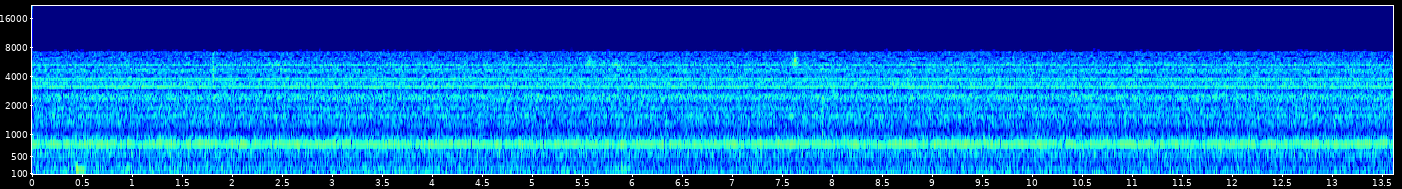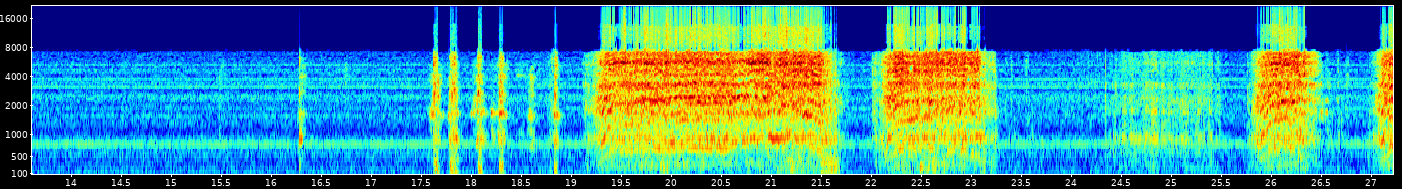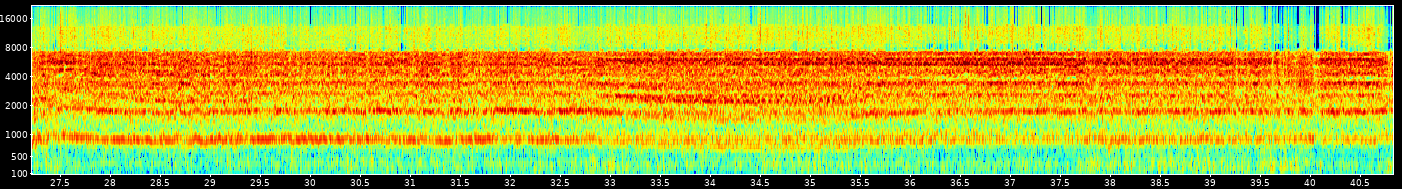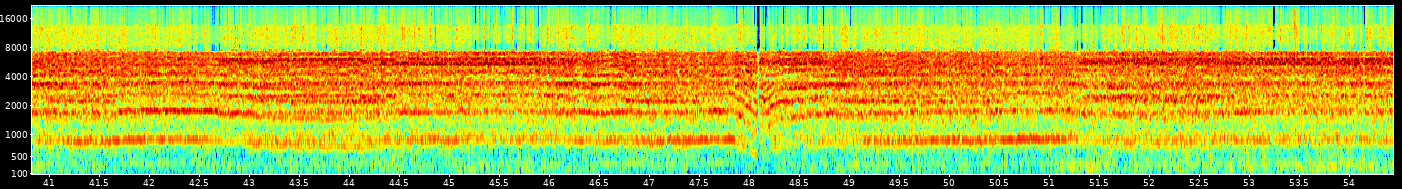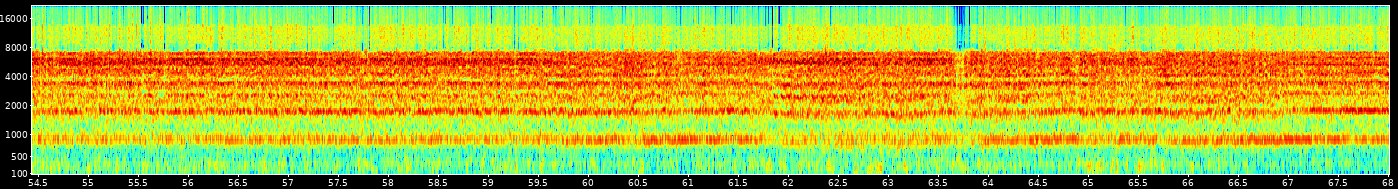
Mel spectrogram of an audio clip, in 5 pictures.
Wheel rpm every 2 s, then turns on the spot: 0, 0, 0, 0, 0, 0, 0, 0, 0, 40, 180, 50, 10, 100, 220, 230, 230, 210, 230, 230, 230, 220, 230, 210, 200, 220, 220, 230, 230, 230, 220, 220, 220, 220.
none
